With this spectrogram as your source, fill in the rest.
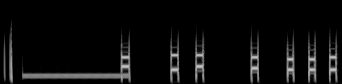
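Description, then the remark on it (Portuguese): A steady dial tone hums for about a second, then a series of short, evenly spaced touch-tone beeps as a phone number is keyed in to call someone's home, clear with no voices. “Primeiro, antes de saber se ele vai ser o nosso sorteado, nós precisamos tentar ligar para casa dele.”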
